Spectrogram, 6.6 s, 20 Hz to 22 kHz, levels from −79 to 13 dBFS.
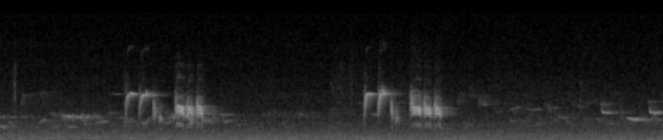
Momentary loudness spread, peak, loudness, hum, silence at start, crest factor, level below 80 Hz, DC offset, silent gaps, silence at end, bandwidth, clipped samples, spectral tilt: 20 LU; -12 dBFS; -28 LUFS; none; 0 s; 22 dB; -58 dBFS; under 0.1%; none; 0 s; over 20 kHz; under 0.1%; -0.5 dB/octave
